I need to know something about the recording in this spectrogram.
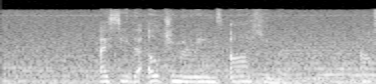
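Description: A woman speaks softly and calmly.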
